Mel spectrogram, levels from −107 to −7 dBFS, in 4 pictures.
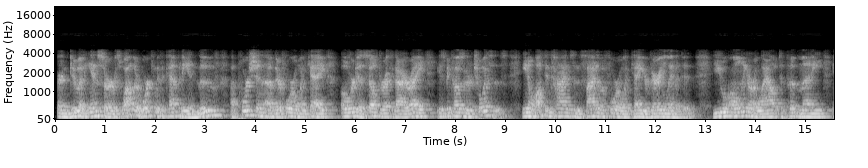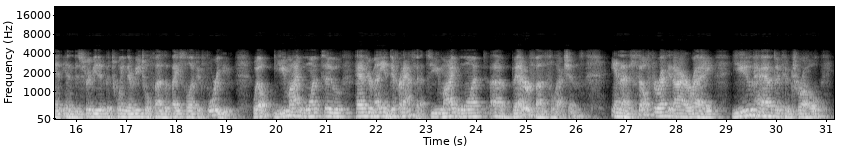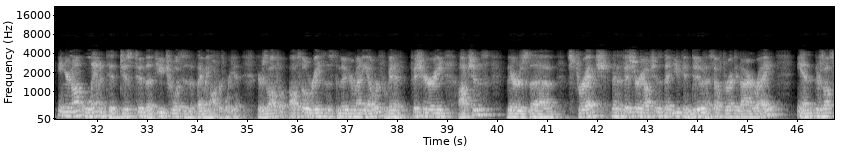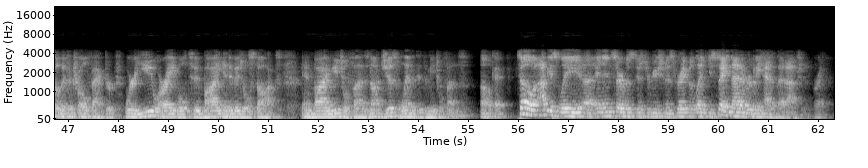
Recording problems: off-mic speech; far
high frequencies cut off; severe; nothing above 4 kHz
room echo; slight; dies away in 0.4 s
uneven, jittery; strongly; from 9 to 57 s

